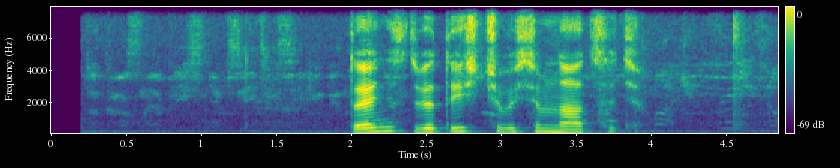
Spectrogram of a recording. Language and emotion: Russian, neutral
